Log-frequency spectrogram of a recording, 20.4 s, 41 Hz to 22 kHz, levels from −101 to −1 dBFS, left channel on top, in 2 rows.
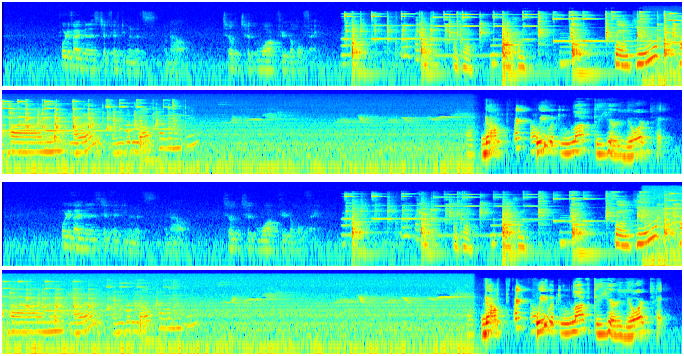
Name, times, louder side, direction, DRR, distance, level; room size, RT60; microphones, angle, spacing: voice 1, 0.9-2.7 3.3-4.8, left 2 dB, 50° left, 2 dB, 3.6 m, -48 dB
sound 1, 5.1-12.9, left 5 dB, 80° left, 1.8 m, -29 dB
voice 2, 6.7-7.1 7.5-7.9 9.2-13.2 17.1-17.6 18.1-18.2, left 2 dB, 15° left, 8 dB, 0.5 m, -30 dB
sound 2, 9.6-17.3, right 4 dB, 35° right, 1.0 m, -39 dB
voice 3, 17.4-20.1, right 4 dB, 75° right, 11 dB, 0.9 m, -22 dB
13.5 x 9.6 x 3.9 m, 0.42 s
head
